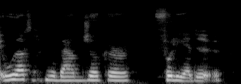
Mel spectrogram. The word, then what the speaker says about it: Folie à deux: are talking about Joker F ad do I'm French so I can pronounce it correctly I bet it's the first time you heard that correctly this one's going to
